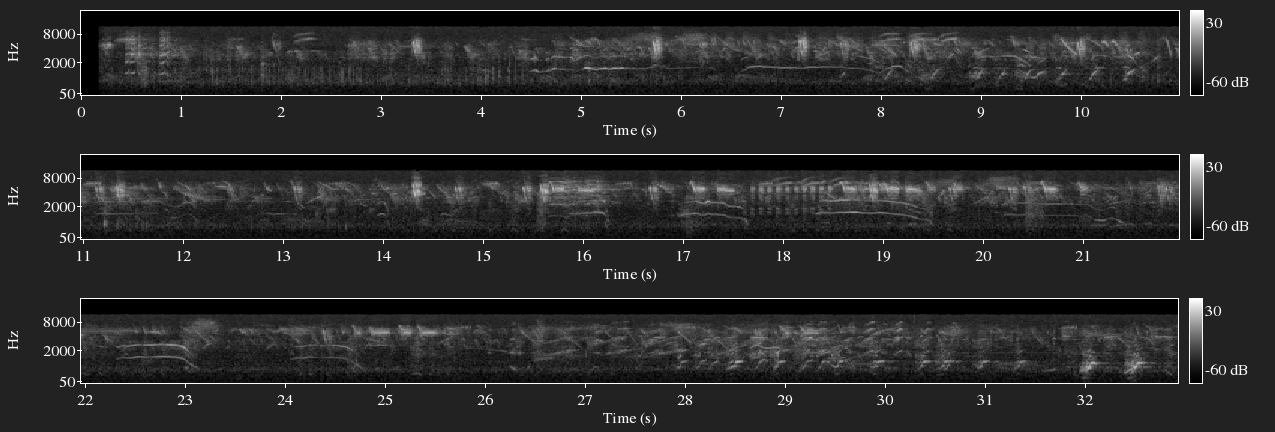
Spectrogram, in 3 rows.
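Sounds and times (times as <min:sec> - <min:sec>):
birds whistling and trilling: 0:00.2 - 0:32.9.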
